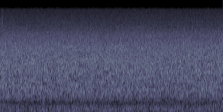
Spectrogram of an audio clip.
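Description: Steady outdoor background hiss with no distinct events: the open-air ambience of a rural hillside.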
